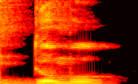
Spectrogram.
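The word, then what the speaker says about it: ども: Ensuite, on a le suffixe de pluriel tomo, que l'on va généralement prononcer domo, hein, vous voyez avec le dakuten, alors ça va dépendre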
